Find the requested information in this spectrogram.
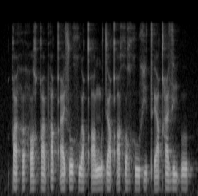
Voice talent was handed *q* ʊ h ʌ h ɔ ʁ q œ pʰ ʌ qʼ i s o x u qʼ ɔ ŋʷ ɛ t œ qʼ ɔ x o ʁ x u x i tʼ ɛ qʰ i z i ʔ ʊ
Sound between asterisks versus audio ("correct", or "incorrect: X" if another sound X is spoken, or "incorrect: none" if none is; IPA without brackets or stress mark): correct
